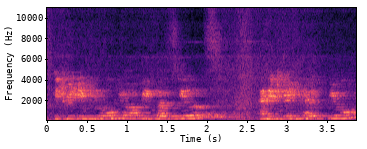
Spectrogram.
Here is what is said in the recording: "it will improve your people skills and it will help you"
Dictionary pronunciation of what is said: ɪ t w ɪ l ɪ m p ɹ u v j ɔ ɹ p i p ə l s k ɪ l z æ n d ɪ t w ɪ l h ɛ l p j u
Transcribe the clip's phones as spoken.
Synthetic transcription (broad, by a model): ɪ t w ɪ l ɪ m p ɹ u v j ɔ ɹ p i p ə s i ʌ z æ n d ɪ t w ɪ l h ɛ l p j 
